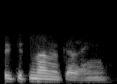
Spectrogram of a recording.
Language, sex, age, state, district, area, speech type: Urdu, male, 30-45, Uttar Pradesh, Lucknow, urban, conversation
